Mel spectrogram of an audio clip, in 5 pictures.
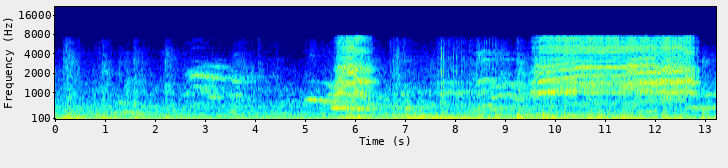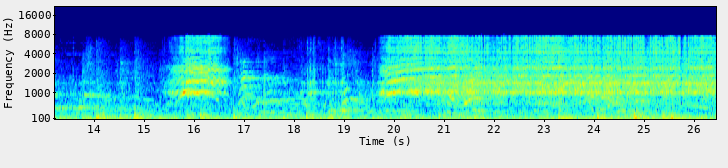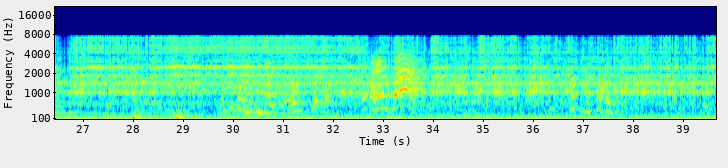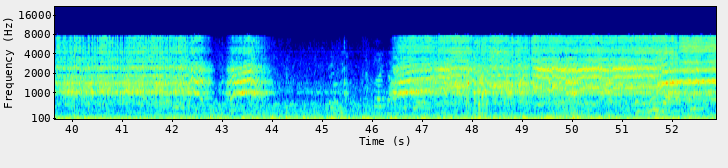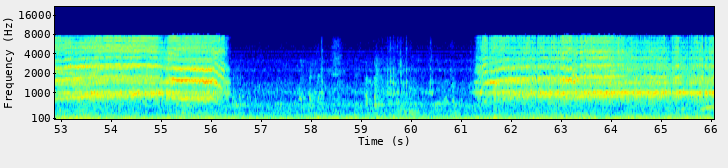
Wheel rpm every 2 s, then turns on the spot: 0, 0, 20, 20, 30, 150, 80, 30, 40, 10, 150, 160, 160, 160, 160, 160, 160, 160, 160, 160, 160, 80, 10, 130, 160, 160, 190, 210, 20, 10, 60, 220, 230.
6-8 12-14 16-18 44-46 56-60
